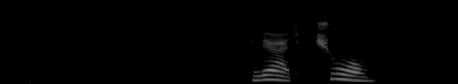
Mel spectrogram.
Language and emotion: Russian, angry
